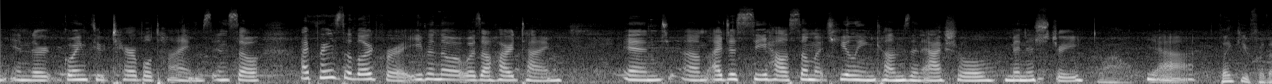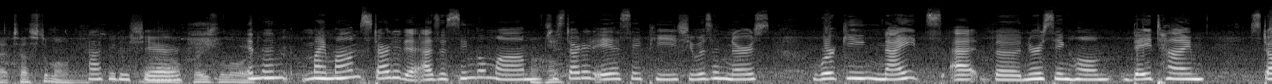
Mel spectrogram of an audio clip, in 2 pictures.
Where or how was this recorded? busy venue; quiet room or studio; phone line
busy venue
